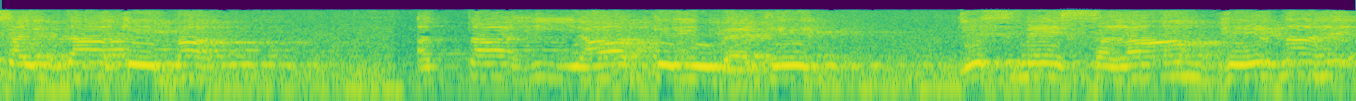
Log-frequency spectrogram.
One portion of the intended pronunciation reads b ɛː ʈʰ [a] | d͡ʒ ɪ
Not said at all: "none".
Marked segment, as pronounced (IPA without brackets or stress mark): e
